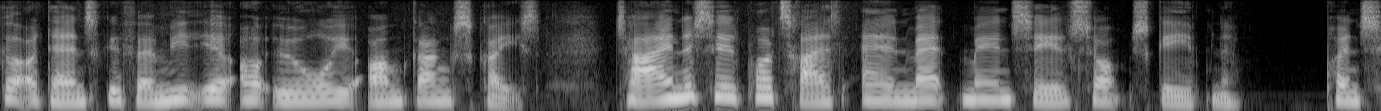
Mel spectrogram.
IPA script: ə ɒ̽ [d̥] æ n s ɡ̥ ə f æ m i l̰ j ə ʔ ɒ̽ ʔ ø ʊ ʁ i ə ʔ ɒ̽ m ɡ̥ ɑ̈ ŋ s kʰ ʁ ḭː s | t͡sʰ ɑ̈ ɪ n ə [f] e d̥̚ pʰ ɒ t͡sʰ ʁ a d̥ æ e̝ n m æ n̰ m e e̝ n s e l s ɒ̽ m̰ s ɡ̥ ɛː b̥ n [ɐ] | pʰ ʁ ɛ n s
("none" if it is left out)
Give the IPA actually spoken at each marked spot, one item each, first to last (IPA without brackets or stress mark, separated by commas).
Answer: d̥, s, ə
